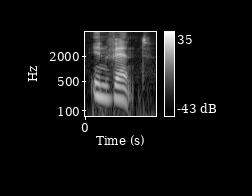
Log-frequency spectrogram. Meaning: 1. To design a new process or mechanism 2. To create something fictional for a particular purpose 3. To come upon; to find; to discover
- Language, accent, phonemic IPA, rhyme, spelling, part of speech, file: English, General American, /ɪnˈvɛnt/, -ɛnt, invent, verb, En-us-invent.ogg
